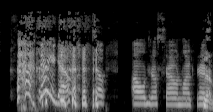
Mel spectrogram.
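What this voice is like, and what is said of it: Deliberately lowered, deeper voice. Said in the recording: “my voice is a little too high to be Cole. I don't have the deep voice ... Just drop down a register”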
